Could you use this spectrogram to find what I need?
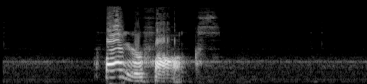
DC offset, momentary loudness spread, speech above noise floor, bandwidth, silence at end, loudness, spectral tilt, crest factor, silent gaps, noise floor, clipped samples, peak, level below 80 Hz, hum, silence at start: under 0.1%; 23 LU; 40 dB; 16 kHz; 1.65 s; -11 LUFS; -1.5 dB/octave; 16 dB; none; -51 dBFS; under 0.1%; 0 dBFS; -64 dBFS; none; 1.05 s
